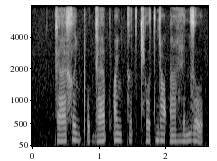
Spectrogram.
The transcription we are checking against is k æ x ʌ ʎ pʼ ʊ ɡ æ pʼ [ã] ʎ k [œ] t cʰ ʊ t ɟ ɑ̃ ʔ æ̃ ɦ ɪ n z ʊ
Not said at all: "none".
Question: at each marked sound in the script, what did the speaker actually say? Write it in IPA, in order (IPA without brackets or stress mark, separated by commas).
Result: ɑ̃, ə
